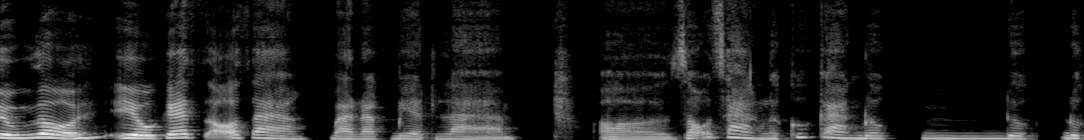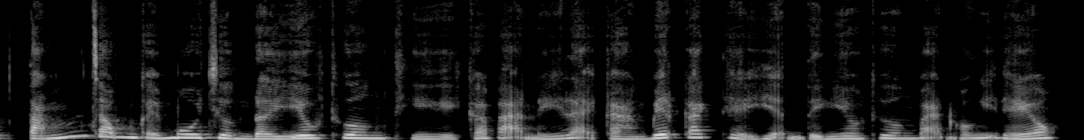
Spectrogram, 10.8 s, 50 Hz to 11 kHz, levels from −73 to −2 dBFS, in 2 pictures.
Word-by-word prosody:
đúng 245 0 +8
rồi, 255 -2 +8
yêu 240 -3 +9
ghét 270 +4 +5
rõ - - +3
ràng, 215 -6 +1
mà 190 - 0
đặc 185 +1 -4
biệt 195 -1 -5
là, 90 - -4 0.4
ờ, 80 0 -4
rõ 85 - -2
ràng 280 -7 0
là 200 - -3
cứ 305 - -5
càng 235 -6 0
được, 210 -1 -4
ừm, 200 -2 -6
được 200 -1 -4
được 220 0 -4
tắm 230 - 0
trong 305 -4 +1
cái 275 - -3
môi 265 +2 +2
trường 220 -8 -1
đầy 185 -1 0
yêu 220 +5 +2
thương 230 -3 0
thì 170 -7 -8
các 115 - -4
bạn - - -3
ấy 185 +4 -5
lại 240 - -4
càng 175 0 -5
biết 255 +2 +4
cách 280 0 -3
thể 240 - -5
hiện 190 - -6
tình 170 - -3
yêu 195 0 -3
thương. 215 -3 -4
Bạn 230 - -6
có 225 - -6
nghĩ 245 +3 -3
thế 185 - 0
không, 225 +3 0
215 Hz, 255 wpm, -23 LUFS, 190-250 Hz, 0.4 s, yêu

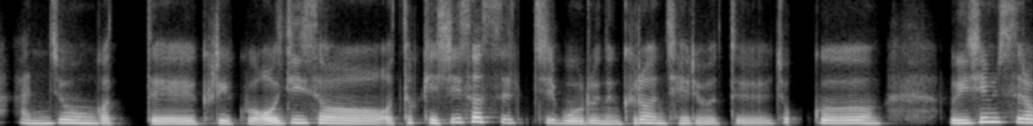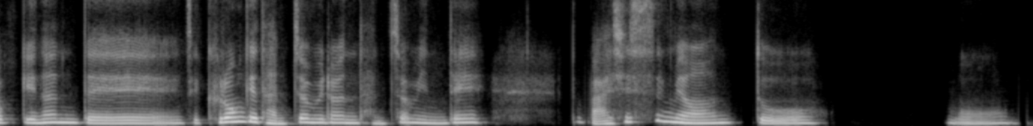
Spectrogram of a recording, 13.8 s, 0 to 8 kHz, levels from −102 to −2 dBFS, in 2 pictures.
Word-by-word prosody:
안 190 -3 0
좋은 205 0 +3
것들 170 -1 -1
그리고 170 -3 -1
어디서 180 -3 +3
어떻게 205 +5 0
씻었을지 235 -3 0
모르는 175 -1 -1
그런 210 +1 +1
재료들 180 0 -5
쪼끔 195 -1 0 0.5
의심스럽긴 230 0 +3
한데 195 -5 0
이제 205 0 -9
그런 275 +8 +4
게 275 - +5
단점이라면 225 +3 0
단점인데 225 +4 -3 0.6
또 265 - -16
맛있으면 225 - 0
또 95 +2 -3 0.8
뭐 85 - -8
200 Hz, 245 characters per minute, -25 LUFS, 180-230 Hz, 0.8 s, 게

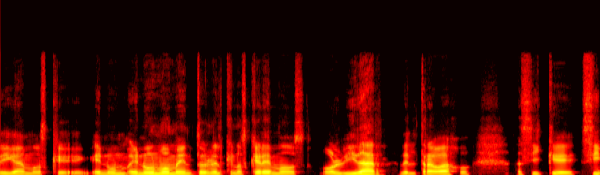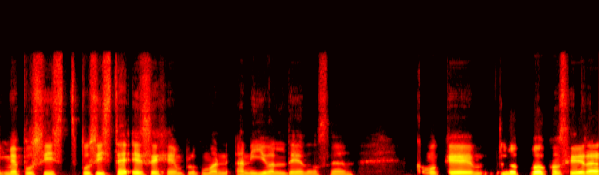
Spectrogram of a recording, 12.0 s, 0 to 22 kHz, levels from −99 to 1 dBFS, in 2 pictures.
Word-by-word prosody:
digamos, 100 0 -2
que 95 -1 -8
en 110 -2 -3
un 110 +1 -3
en 115 0 +1
un 125 +1 +5
momento 120 0 +2
en 120 - -1
el 110 0 -2
que - - -11
nos 105 - -6
queremos 110 -1 +1
olvidar 110 +3 +4
del 100 -1 -5
trabajo. 105 +1 +1 0.4
Así 110 -1 -10
que 105 -1 -1
sí, 115 -2 -4
me 110 -2 0
pusis 120 +2 -4 0.2
pusiste 145 +7 +1
ese 120 -1 +1
ejemplo 105 -1 -6
co - - -24
como 110 -5 -6 0.2
anillo 110 +1 -4
al 100 -1 -7
dedo, 105 0 -5
o - - -13
sea, 105 -1 -10 0.7
como 105 -2 -7
que 105 -1 +5 0.2
lo 115 -1 +3
puedo 115 -1 +8
considerar. 105 -2 +4
110 Hz, 175 wpm, -28 LUFS, 105-115 Hz, 0.7 s, puedo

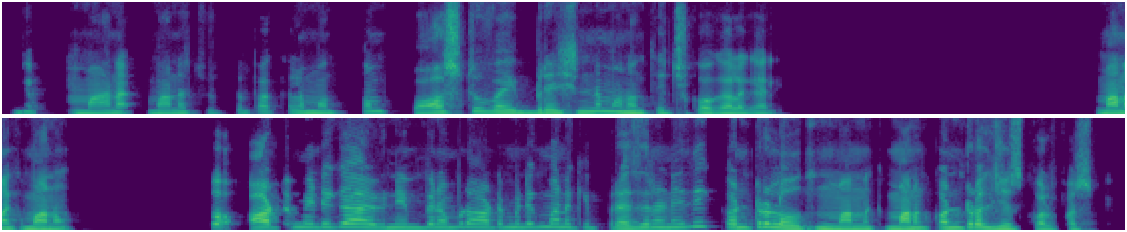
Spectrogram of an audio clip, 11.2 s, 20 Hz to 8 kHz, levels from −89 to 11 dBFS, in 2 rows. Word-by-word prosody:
ఇప్ - - -23 0.2
మన 150 +2 -1 0.2
మన 155 - -1
చుట్టుపక్కల 195 +7 -10
మొత్తం 175 +8 -9 0.2
పాజిటివ్ 200 +5 +2
వైబ్రేషన్‌ని 190 +4 0
మనం 180 -5 +1
తెచ్చుకోగలగాలి... 125 - -2 1.6
మనకు 175 +1 +4
మనం. 120 -7 +2 0.7
సో, - - +3 0.2
ఆటోమేటిక్‌గా 260 +3 +2
అవి 235 -2 -2
నింపినప్పుడు 240 +3 -3
ఆటోమేటిక్‌గా 255 +2 -4
మనకి 245 -3 -7
ప్రెషరనేది 240 +8 -1
కంట్రోలవుతుంది 215 - +3
మనకి. 165 +3 -1
మనం 205 - +4
కంట్రోల్ 220 -2 +3
చేసుకోవాలి 135 -3 -2
ఫస్ట్. 135 +1 -4
200 Hz, 130 wpm, -24 LUFS, 170-240 Hz, 1.6 s, మనకు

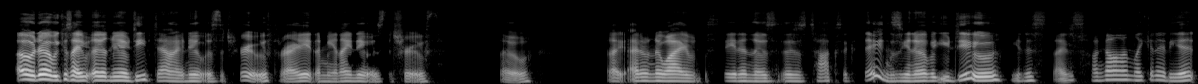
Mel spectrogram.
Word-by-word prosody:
Oh, 225 0 +8
no, 230 0 +10
because 210 +4 +3
I 195 - +8
I 185 +1 +4
knew 180 0 +3
deep 200 +5 -3
down, 165 -5 -1
I 145 - -2
knew 155 +1 -1
it 150 - -1
was - - -6
the - - -16
truth, 175 -3 -4
right? 155 +4 0
I - - -5
mean, 140 0 -7
I 155 +1 0
knew 150 -1 -2
it - - -5
was 130 - -9
the - - -28
truth. - - -8 0.7
So, - - -7 0.8
I - - -5
I - - -1
don't 170 0 -2
know 165 -1 +1
why 160 -1 +4
I 145 - -9
stayed 160 -1 -7
in 160 -1 -2
those 150 0 -4
those 150 -1 -7
toxic 155 0 -12
things, 155 -1 -4
you 155 -1 -1
know, 165 +2 +2
but 170 0 -3
you - - -5
do, 190 0 +2
you - - -13
just 180 +2 -10
I 85 +1 -7
just 95 - -16
hung 180 +2 -12
on 215 0 0
like 190 -1 -7
an - - -8
idiot. 180 0 -2
165 Hz, 250 wpm, -23 LUFS, 155-190 Hz, 0.8 s, no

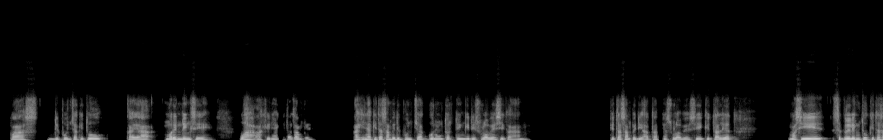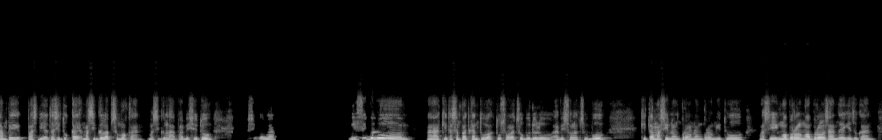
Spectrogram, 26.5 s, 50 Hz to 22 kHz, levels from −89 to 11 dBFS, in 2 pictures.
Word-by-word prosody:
Pas 120 -3 0 0.4
di 125 - -1
puncak 130 0 -2
itu 180 - +1 0.6
kayak 130 -1 +1 0.3
merinding 165 +3 +5
sih. 130 -3 0 0.6
Wah, 150 +1 +3
akhirnya 145 +4 -4
kita 160 -1 -7
sampai 140 0 -3 0.7
akhirnya 170 +7 +1
kita 215 -3 +1
sampai 190 0 +1
di 180 - -4
puncak 165 -3 0
gunung 150 0 +1
tertinggi 145 0 0
di - - -1
Sulawesi 150 +4 +1
kan. 115 -2 -7 1.3
Kita 140 +3 -1
sampai 150 -1 0
di - - +1
atapnya 130 0 -6
Sulawesi 130 +2 -2
kita 145 -2 -3
lihat, 145 +1 +1 0.8
masih 165 +4 +6 0.2
sekeliling 165 +1 +5
tuh 225 - +2
kita 190 -3 -1
sampai 205 +4 +1
pas 150 -1 -2
di 160 - 0
atas 180 +7 -2
itu 215 0 -4
kayak 155 -2 +1
masih 145 +2 -2
gelap 145 -1 +4
semua 160 -1 -2
kan, 110 -1 -7 0.2
masih 125 +1 -6
gelap, 120 -1 -3
habis 125 0 -4
itu, 170 +4 +1 0.6
masih - - -16
gelap 145 +3 -2 1.1
Misi 205 +3 -5
belum, 195 -5 +6 0.2
nah 130 -1 0
kita 145 +3 -4
sempatkan 170 +1 0
tuh 155 -1 +1
waktu 145 +1 -4
Salat 135 -2 -2
Subuh 135 -1 -2
dulu. 130 -2 0
Habis 120 0 -5
Salat 120 -2 -3
Subuh, 155 +11 +1 0.5
kita 150 - 0
masih 145 -1 +1
nongkrong-nongkrong 130 -1 -1
gitu, 155 +5 -1 0.2
masih 130 +3 0
ngobrol-ngobrol 150 +2 +5
santai, 145 +1 +1
gitu 150 0 -3
kan. 145 +1 -4
145 Hz, 160 wpm, -23 LUFS, 130-165 Hz, 1.3 s, masih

